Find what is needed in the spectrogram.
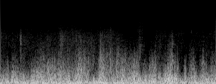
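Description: Wind buffeting the camera's microphone: a steady, loud low rumble that rises and falls irregularly.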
